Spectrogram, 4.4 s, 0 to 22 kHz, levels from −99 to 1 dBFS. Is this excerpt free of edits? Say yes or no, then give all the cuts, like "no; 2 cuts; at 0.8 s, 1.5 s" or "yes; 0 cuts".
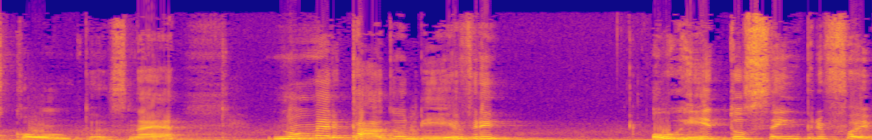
yes; 0 cuts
